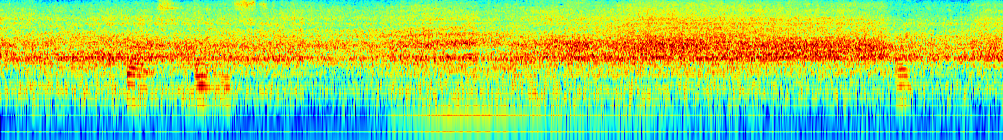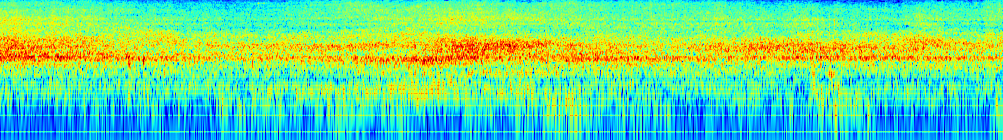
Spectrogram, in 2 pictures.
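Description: Road traffic going by: a steady wash of tyre and engine noise that swells as vehicles pass, about five to nine seconds in and again near fifteen seconds, with a low engine rumble around four to seven seconds in.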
